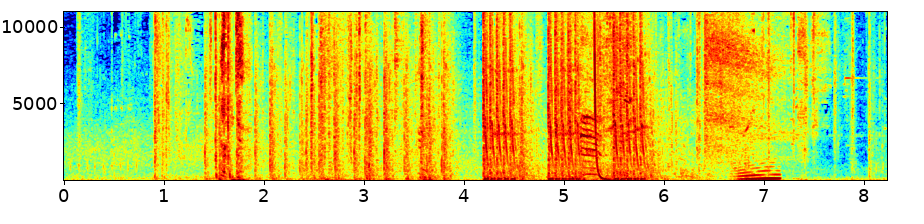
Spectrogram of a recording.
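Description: A weapon fires loud, zapping energy shots.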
